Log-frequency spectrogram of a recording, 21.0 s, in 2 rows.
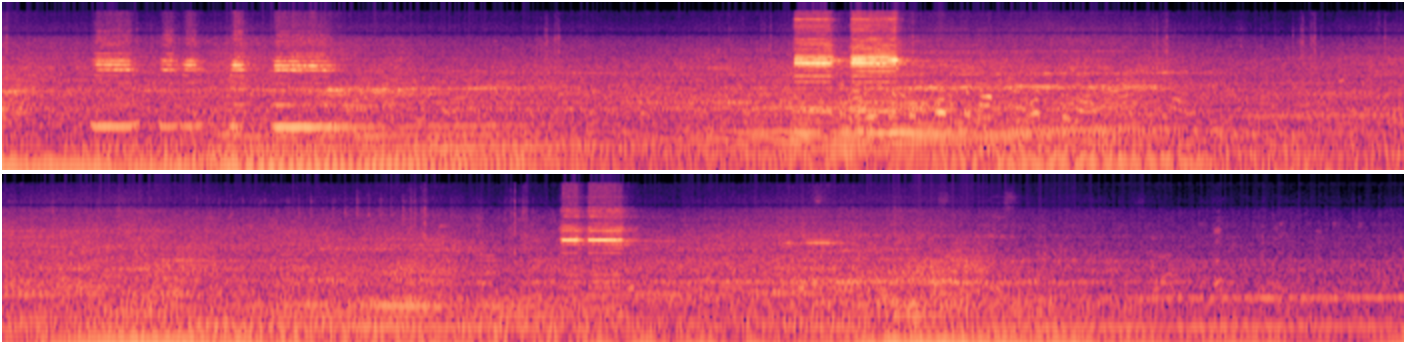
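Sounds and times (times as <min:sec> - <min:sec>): small cars driving past: 0:00.0 - 0:21.0
short horn toot: 0:06.0 - 0:06.9.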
